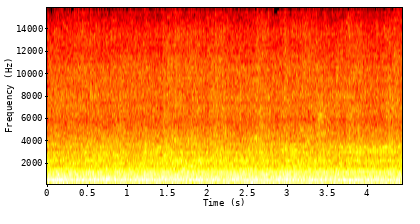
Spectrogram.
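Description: Steady, even rushing noise of a passenger train rolling slowly along a station platform, heard from inside the coach through an open window, with no separate clicks or knocks.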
